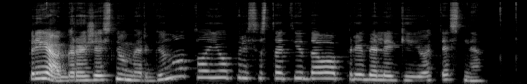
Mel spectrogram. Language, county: Lithuanian, Kaunas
